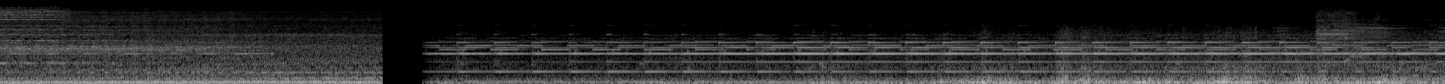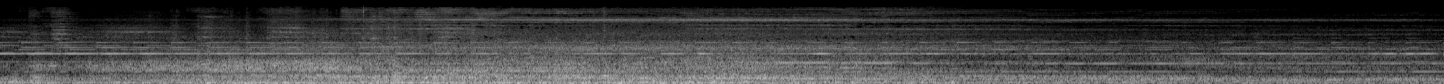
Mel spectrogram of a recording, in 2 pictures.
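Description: A diesel railcar running at a platform, then, after a brief cut, level crossing warning bells ringing steadily while a railcar approaches and runs past, its rumble loudest about two-thirds of the way through.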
